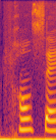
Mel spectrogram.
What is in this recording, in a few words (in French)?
"francais", French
